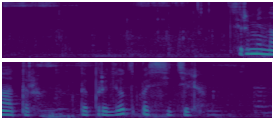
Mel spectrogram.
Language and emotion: Russian, neutral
